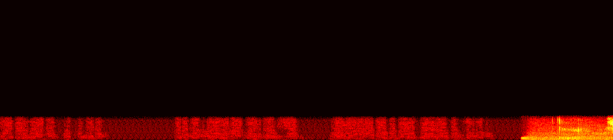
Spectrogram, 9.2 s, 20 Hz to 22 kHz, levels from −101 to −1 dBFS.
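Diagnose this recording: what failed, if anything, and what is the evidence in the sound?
Nothing in the chain has failed: the speech comes through an ordinary telephone path with G.711 mu-law coding at 64 kbps, its band held to 200 Hz to 3.4 kHz as a normal line delivers it.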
